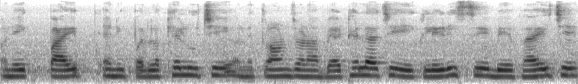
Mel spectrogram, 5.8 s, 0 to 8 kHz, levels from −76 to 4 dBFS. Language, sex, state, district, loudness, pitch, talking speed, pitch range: Gujarati, female, Gujarat, Gandhinagar, -16 LUFS, 195 Hz, 185 wpm, 185-215 Hz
